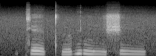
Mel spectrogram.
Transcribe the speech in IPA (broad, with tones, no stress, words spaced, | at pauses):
ce˧˩t̪ʰʉ˩˥ɖmi˧˩ ʃi˥˧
